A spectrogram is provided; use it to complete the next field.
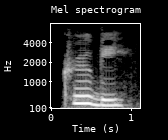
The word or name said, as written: crewby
